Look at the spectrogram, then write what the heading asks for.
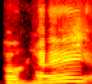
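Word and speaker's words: bokeh: Yeah, they call it bouquet. I forget how to say it. Like a bouquet of flowers, I think is how they say it.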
